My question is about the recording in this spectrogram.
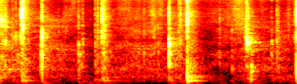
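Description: Playing cards being handled and flipped over onto a tabletop: a few short, light taps and snaps.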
